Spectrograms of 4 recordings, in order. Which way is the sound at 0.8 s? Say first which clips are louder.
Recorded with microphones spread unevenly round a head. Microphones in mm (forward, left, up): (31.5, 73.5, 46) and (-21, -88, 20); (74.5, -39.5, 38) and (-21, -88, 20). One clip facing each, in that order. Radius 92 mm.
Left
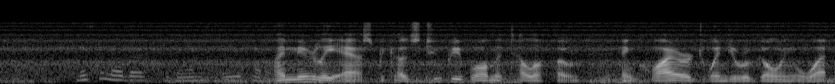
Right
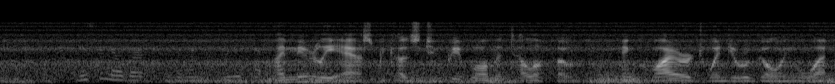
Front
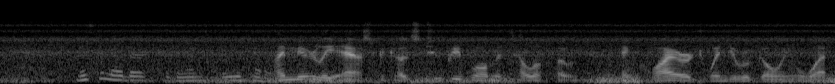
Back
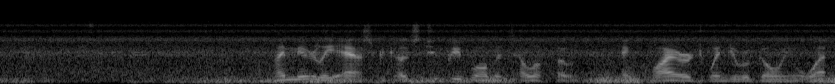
Left 4 dB, front 10 dB; 5° right.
